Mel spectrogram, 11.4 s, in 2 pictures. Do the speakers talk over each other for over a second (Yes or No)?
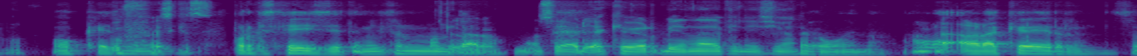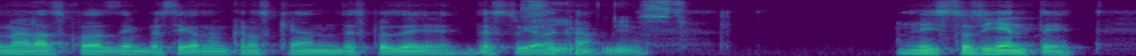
No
